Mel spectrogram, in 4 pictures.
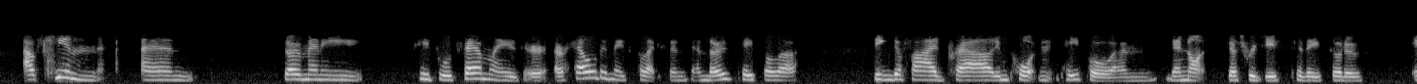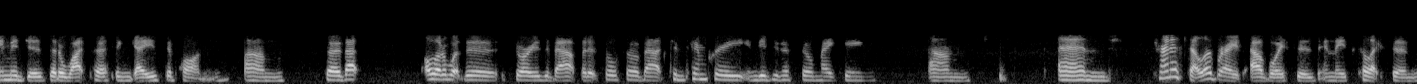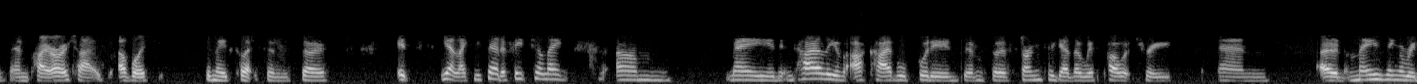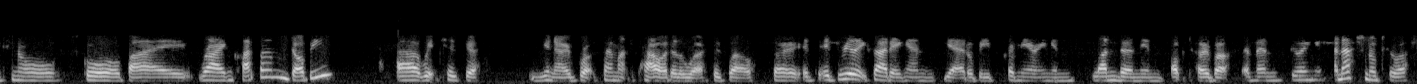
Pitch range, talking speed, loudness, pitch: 175-210 Hz, 145 wpm, -20 LUFS, 190 Hz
